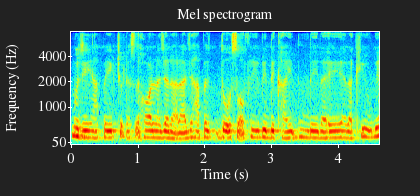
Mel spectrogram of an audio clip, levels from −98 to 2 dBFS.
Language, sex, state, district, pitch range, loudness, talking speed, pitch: Hindi, female, Chhattisgarh, Raipur, 175-190 Hz, -16 LUFS, 285 wpm, 180 Hz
